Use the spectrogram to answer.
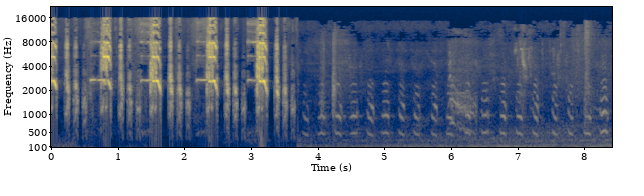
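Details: Grey francolin (dakhni teetar) giving a run of four sharp whistled notes about a second apart, then a fainter series of quick, lower chirping notes from another bird continuing over a soft background hum.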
